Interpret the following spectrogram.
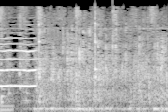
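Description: A woman's voice holding one long high 'aah' on a steady pitch, breaking off about half a second in, over background music with a steady bass line. The music carries on with light clicks after the voice stops.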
